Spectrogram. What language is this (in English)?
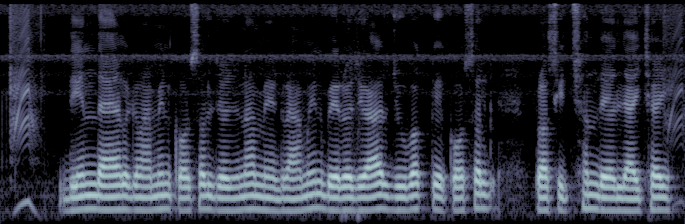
Magahi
